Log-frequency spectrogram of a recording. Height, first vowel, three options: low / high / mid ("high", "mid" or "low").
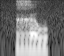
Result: mid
